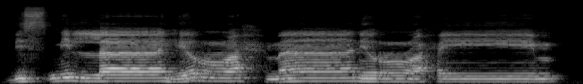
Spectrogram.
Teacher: Jadi tasydid pada huruf ro itu jelas dibaca.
